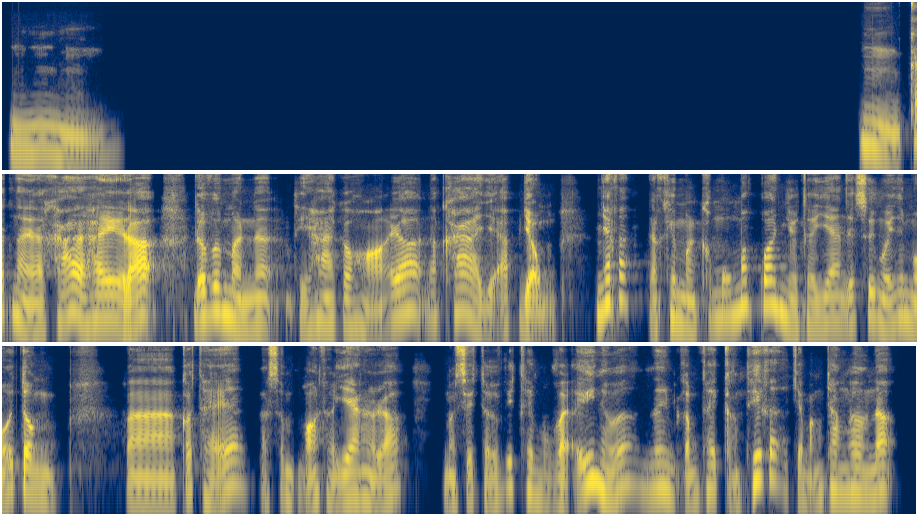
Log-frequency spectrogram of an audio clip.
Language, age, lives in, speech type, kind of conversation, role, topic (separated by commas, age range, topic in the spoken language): Vietnamese, 20-24, Vietnam, read, expert-assistant, asker, Các bước tự đánh giá bản thân sau mỗi kỳ học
